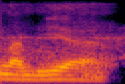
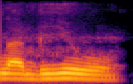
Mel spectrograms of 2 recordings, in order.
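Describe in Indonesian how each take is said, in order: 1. Kata ini diakhiri dengan vokal 'a'. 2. Kata ini diakhiri dengan vokal 'u'. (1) "tapi yang benar Nabiya" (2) "tadi juga antum baca Nabiyu ya"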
